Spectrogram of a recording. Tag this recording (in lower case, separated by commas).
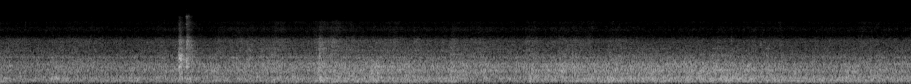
rail transport, clickety-clack, wind, train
